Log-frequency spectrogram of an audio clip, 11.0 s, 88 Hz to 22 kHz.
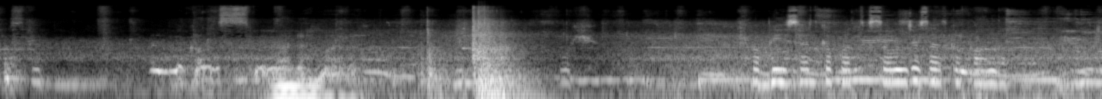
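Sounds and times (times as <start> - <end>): glass door slamming shut: 4.2 - 5.4.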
